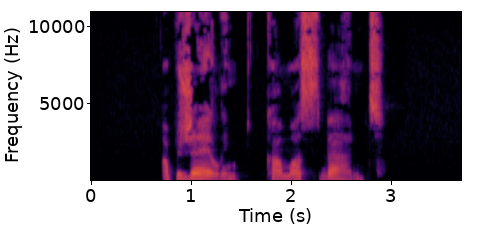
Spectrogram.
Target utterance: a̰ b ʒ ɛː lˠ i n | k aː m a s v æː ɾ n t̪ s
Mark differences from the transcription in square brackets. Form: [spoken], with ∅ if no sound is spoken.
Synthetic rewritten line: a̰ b ʒ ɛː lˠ i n | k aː m a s [b] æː ɾ n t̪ s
